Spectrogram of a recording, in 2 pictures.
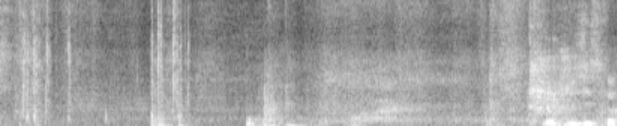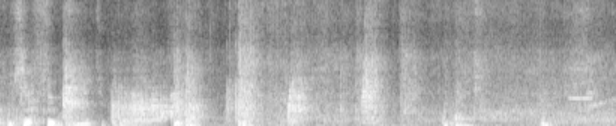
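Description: Keys and a phone clatter on a table.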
